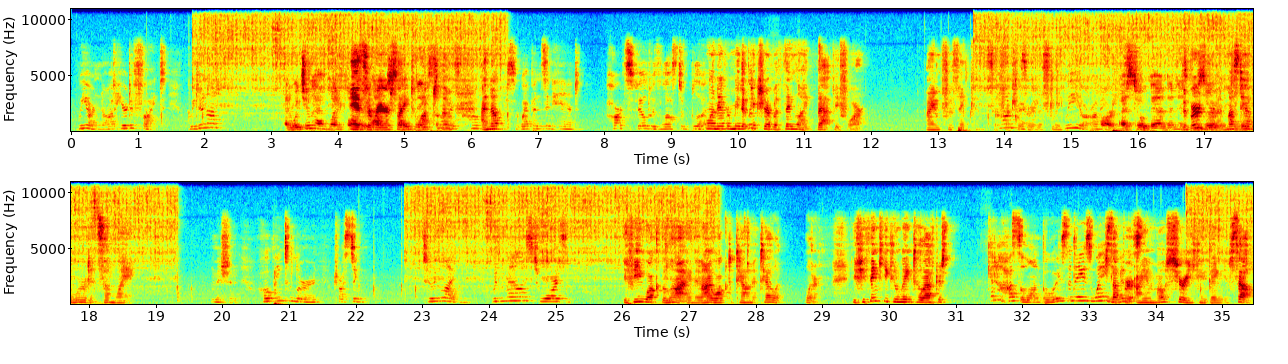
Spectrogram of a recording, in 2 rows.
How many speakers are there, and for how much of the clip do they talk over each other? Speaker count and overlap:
three, about 19%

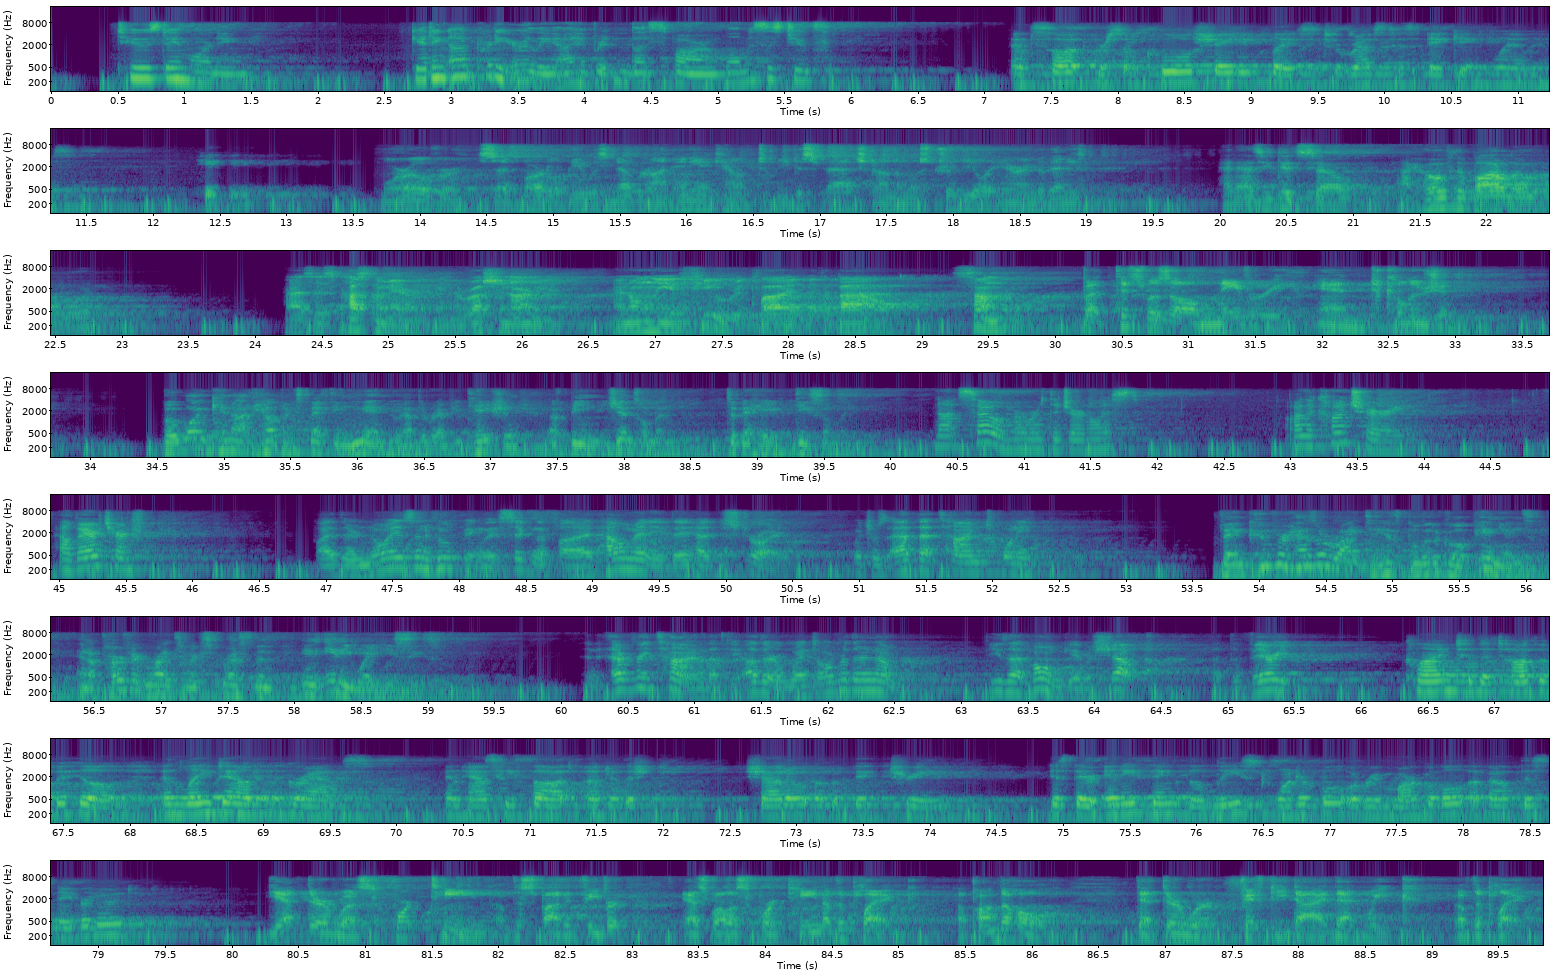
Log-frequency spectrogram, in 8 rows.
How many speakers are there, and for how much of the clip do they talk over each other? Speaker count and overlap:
nine, no overlap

